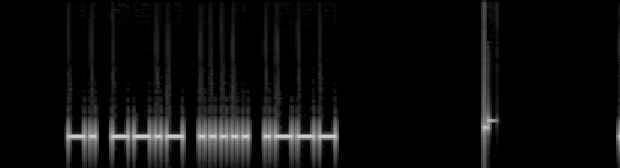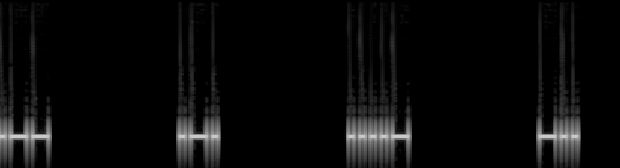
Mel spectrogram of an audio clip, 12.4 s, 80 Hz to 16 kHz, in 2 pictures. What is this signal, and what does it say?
Morse code, heard as a keyed tone, about 22 wpm, spaced as for 9 wpm, 700 Hz. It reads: NQ5J WR4D
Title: USA Call Signs - 4 Characters - 8x Character Spacing - 22wpm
